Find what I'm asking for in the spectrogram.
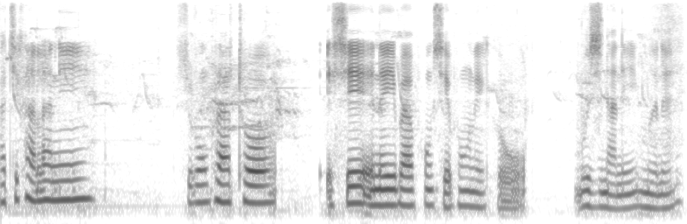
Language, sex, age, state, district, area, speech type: Bodo, female, 30-45, Assam, Baksa, rural, spontaneous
